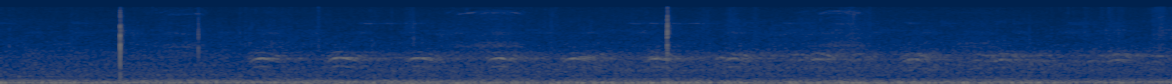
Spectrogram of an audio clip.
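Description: Faint bird calls: a short call repeated about twice a second from about two seconds in until near the end, over a steady low rumble. Two sharp clicks, about a second in and about five seconds in.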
